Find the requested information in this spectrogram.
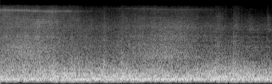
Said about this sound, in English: Here comes another train, the lifeblood of this part of the world.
